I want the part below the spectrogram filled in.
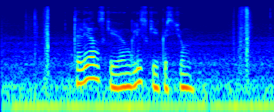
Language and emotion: Russian, neutral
